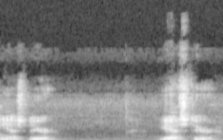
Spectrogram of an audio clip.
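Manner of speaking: low, soft, absent-minded agreement; mumbled assent from behind a newspaper; half-listening husband placating his wife; tuned-out husband. Acted. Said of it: "He's completely tuned her out".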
